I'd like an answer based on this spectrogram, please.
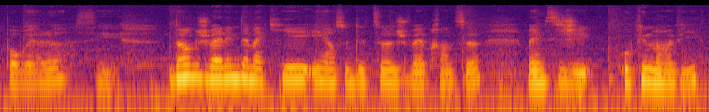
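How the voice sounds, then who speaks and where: A woman's voice: medium pitch, steady tone, normal speed, warm tone, soft background music. A woman with a Quebec French accent talking casually and candidly to her vlog viewers. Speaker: vlogger.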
